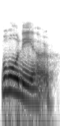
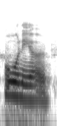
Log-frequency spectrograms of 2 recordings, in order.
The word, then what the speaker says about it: Borneo: We pronounce the country in English Borneo, okay? Borneo.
